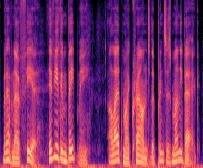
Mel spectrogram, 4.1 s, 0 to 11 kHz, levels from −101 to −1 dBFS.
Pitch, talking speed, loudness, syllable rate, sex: 130 Hz, 265 wpm, -19 LUFS, 5.8 syllables/s, male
